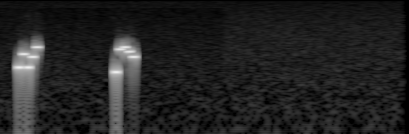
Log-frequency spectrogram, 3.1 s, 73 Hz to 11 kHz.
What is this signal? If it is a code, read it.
Five-tone selective call (EIA), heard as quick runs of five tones, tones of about 30 ms. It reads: 26259 18975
